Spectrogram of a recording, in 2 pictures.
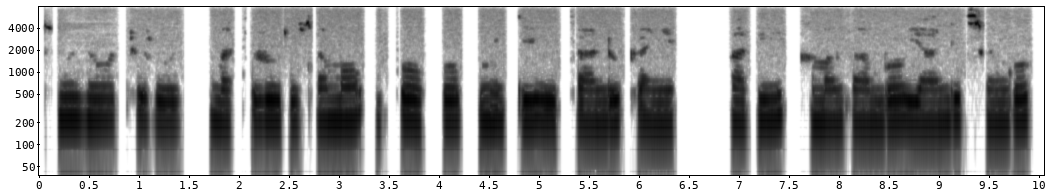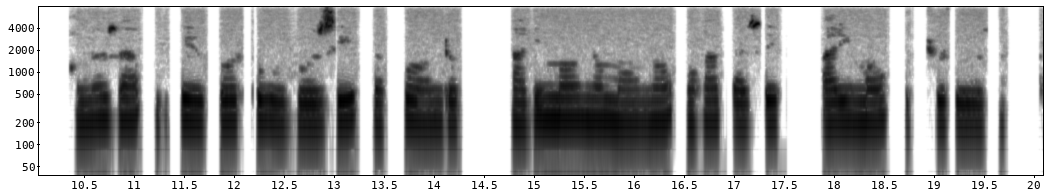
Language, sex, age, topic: Kinyarwanda, female, 18-24, health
